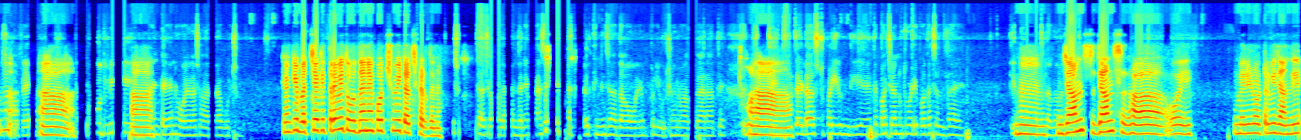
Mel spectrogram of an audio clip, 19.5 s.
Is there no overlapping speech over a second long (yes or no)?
no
